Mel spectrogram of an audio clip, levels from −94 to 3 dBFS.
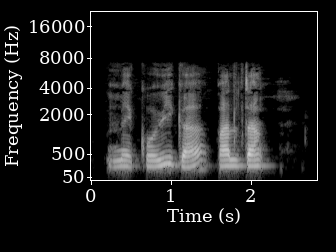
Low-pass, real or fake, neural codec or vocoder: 7.2 kHz; real; none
